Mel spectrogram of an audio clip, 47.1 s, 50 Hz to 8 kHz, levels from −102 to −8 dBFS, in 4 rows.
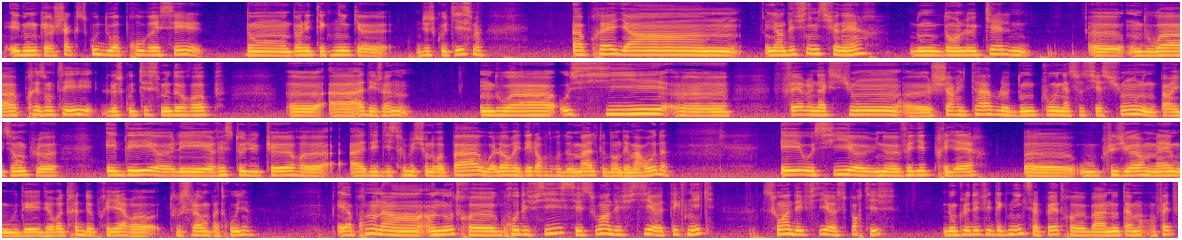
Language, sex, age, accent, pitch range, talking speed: French, female, 20-39, French, 140-170 Hz, 155 wpm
